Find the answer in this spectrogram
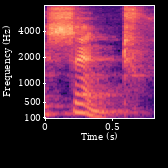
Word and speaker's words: scent: एस के बाद सी है तो सी का उच्चारण नहीं, एस का से होगा, SCENT, इसको पढ़ेंगे सेंट, सीन दृश्य, सेंट इत्र।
